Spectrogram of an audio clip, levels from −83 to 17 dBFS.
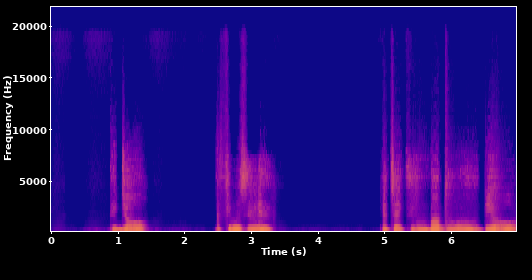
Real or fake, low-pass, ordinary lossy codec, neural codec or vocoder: fake; 19.8 kHz; none; codec, 44.1 kHz, 0.9 kbps, DAC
